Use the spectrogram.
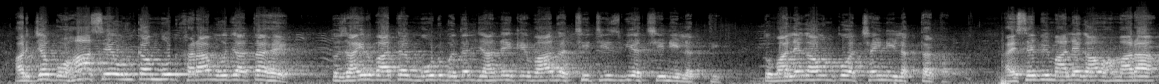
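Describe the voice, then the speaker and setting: With audible room echo and noticeable background noise, a man speaks at a high pitch with fairly even intonation. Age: 60s. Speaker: politician. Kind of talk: public speech.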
